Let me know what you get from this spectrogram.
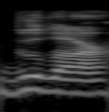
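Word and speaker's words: gular: and then they scoop it up and that gou pouch G pouch spell that word for us g u l a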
